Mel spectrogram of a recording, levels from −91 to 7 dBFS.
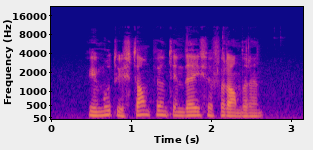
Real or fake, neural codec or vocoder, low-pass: fake; vocoder, 44.1 kHz, 128 mel bands every 256 samples, BigVGAN v2; 10.8 kHz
